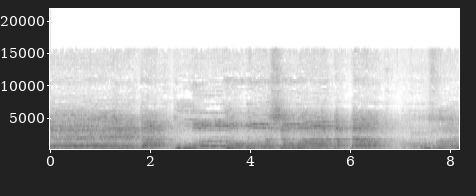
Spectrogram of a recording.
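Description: A cappella gospel group singing in Shona through microphones, women's and men's voices holding sustained harmony chords. A deep bass part comes in about three and a half seconds in.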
